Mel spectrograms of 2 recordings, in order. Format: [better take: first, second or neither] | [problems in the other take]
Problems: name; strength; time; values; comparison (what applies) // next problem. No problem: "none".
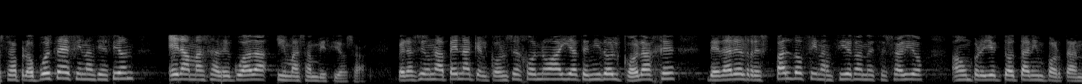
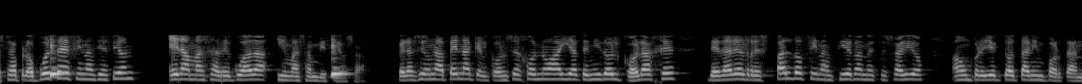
first | noise reduction (classical method log-MMSE)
